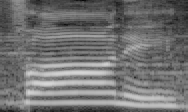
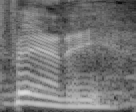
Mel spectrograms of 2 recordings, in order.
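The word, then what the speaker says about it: Fani: perfect call with Ukraine you have a woman named fonnie well it's now even though it's I believe it's spelled f a ni I to my way of thinking that's Fanny but when she became the district attorney I think she put a little emphasis on the you funny fny it spelled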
